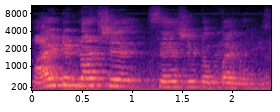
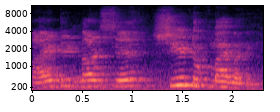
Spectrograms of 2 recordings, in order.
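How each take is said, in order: First: The word I carries the main stress. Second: The word she carries the main stress. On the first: Someone else said it. "आई पे अगर जोर देते हैं" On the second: Someone else took it. "शी के ऊपर अगर आप जोर देते हैं"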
